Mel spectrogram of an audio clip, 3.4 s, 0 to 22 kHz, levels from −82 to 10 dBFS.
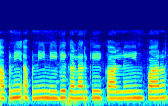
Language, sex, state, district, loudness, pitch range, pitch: Hindi, female, Uttar Pradesh, Ghazipur, -16 LUFS, 220-230 Hz, 225 Hz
